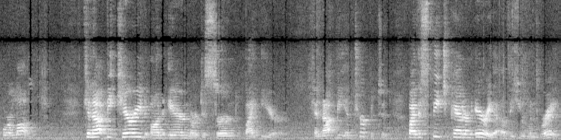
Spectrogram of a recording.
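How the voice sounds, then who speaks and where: A woman's voice: medium pitch, a bit bright, a little hiss or hum. A woman poet performing her poem live at a bookshop event, with a rhythmic, emphatic delivery that builds through long lists. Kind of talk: live performance poetry reading. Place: bookshop at a poetry festival event. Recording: echoey room, mic set far off.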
